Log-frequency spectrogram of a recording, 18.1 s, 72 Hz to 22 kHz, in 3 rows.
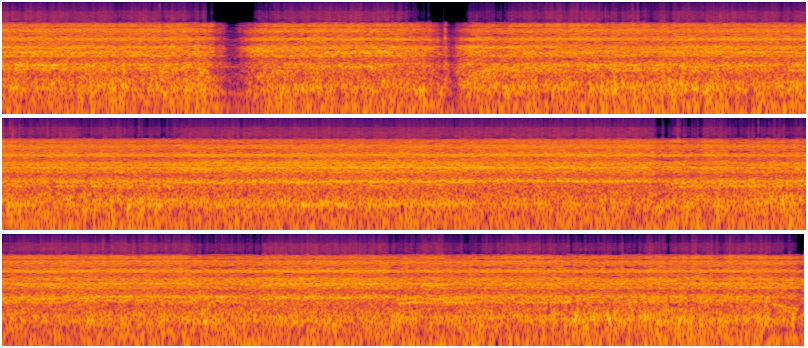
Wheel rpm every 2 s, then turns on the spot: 190, 120, 200, 230, 210, 230, 230, 220, 220.
none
